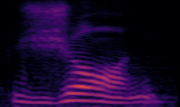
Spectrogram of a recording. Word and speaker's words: Jean: So, we will have to learn that, and going ahead, the first one is Jean, which is pronounced as Jean.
